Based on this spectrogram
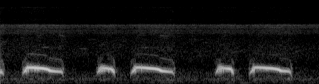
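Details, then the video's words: Decoy spotted dove with a strong voice giving "thổ tở đèo lò xo" cooing: brief clipped notes each followed by a long, level, slightly dropping coo, five notes in about three seconds, with background hiss. "Thổ Tở Đèo Lò xo | Âm quá tốt"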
